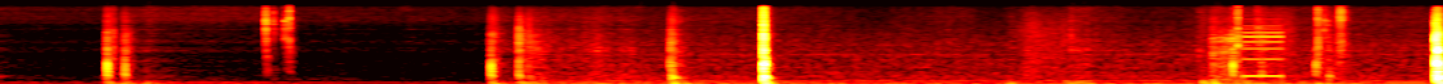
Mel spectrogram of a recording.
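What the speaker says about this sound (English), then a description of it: "I love making beep sounds." Sparse computer beeps and key clicks from the Stanley Parable video game, isolated sharp blips spaced irregularly over quiet background, closing with a short cluster of tones.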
